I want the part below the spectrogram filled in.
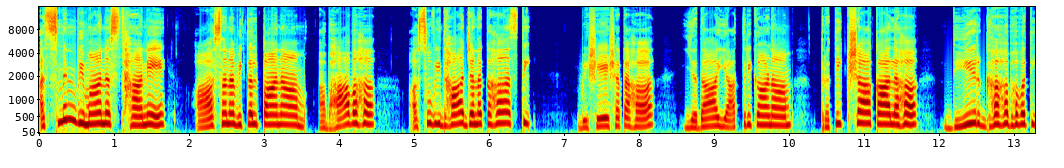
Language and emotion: Sanskrit, disgusted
